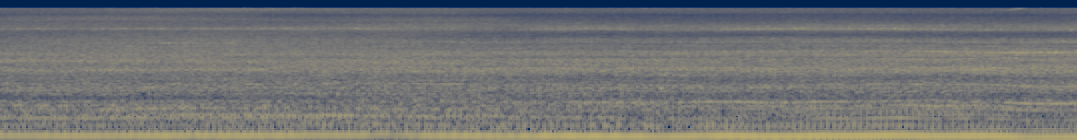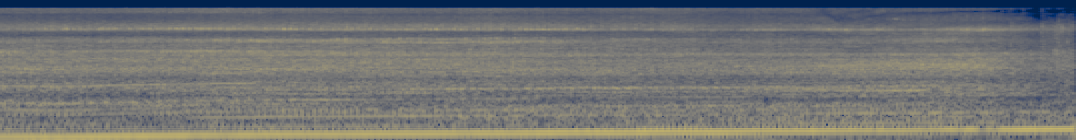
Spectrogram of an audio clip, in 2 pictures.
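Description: Tyres hiss on a wet road.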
